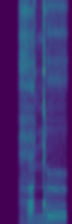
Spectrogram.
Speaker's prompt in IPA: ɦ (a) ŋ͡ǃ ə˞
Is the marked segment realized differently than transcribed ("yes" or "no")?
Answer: no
